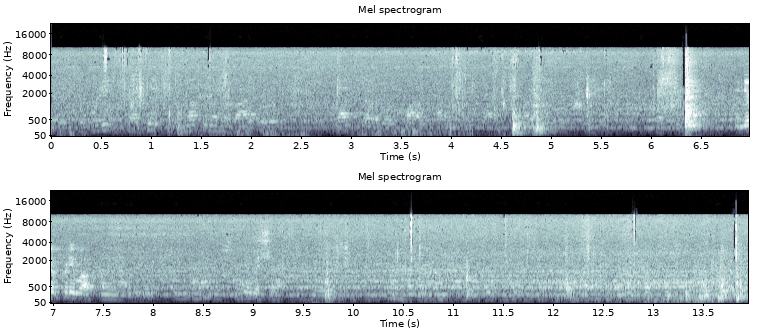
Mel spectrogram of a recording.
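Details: A real honey bee hive being harvested for honey at Wellspring gives a continuous low buzzing drone, broken by sharp knocks and clatter from hive handling around the midpoint.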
